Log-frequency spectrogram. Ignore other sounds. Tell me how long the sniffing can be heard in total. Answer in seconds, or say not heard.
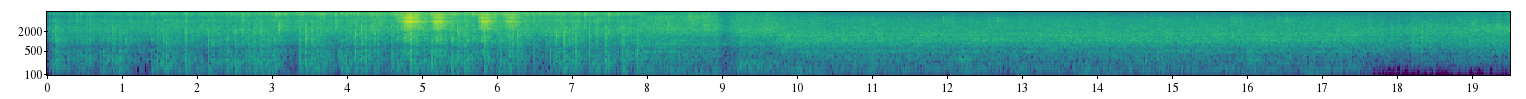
2 s.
